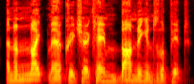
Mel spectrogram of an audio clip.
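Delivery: usual speaking voice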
